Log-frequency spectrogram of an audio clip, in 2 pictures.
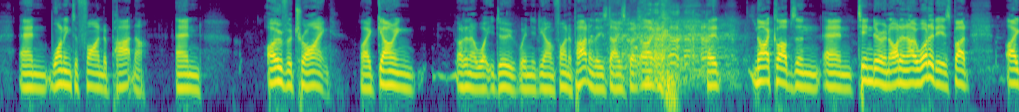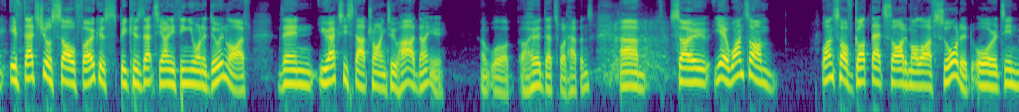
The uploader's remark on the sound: Today's episode was recorded LIVE in Brisvegas! Live in Brisbane.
